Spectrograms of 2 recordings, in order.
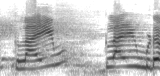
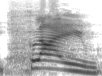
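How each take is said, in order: First: क्लाइम्ड with a full hard D at the end; wrong way. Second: क्लाइम्ड ending half ट half ड; right way. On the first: Teacher showing the wrong way: क्लाइम्ड with a full ड. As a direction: say क्लाइम्ड ending on a plain ड sound. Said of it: "ऐसे नहीं". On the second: Teacher modelling क्लाइम्ड, half ट half ड at the end. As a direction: end क्लाइम्ड on a sound between ट and ड. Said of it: "आधा ट आधा ड का देना". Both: Shown as a demonstration.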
